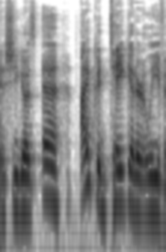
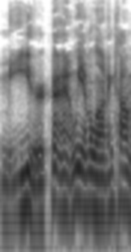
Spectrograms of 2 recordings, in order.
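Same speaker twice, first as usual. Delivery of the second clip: put-on lusty male voice. Retelling a scene where a man answers Nora, in a mock-horny Ben voice. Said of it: "I don't know why I'm doing horny Ben voice".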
